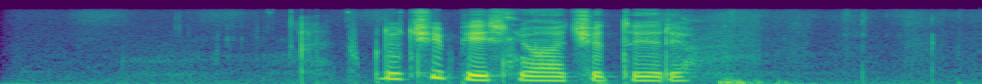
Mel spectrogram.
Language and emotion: Russian, neutral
